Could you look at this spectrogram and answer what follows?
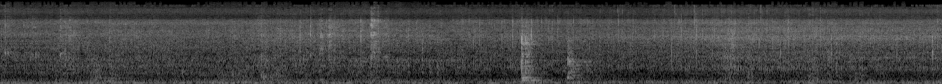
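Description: Onions, curry leaves and dried red chillies frying in a pan for a mushroom, capsicum and potato stir-fry: an even, continuous sizzle with faint hiss, broken by a few soft clinks of a stirring spoon.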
